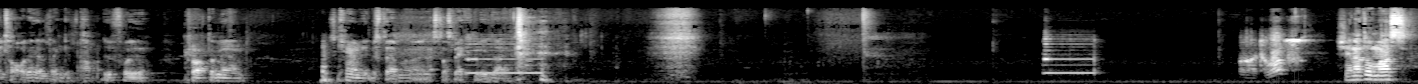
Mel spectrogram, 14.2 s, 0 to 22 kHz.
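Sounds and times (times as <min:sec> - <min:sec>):
speech: 0:00.0 - 0:02.6, 0:03.2 - 0:05.7, 0:13.4 - 0:14.1
short electronic telephone tone: 0:10.4 - 0:11.0.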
